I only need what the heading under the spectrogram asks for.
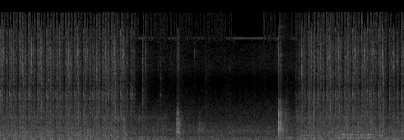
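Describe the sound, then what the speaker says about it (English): A sewing machine hums steadily at close range while stitching around the handle sections of a liner for a small Longaberger road trip basket, easing off briefly before running on. "So I'm going to just sew around it."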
